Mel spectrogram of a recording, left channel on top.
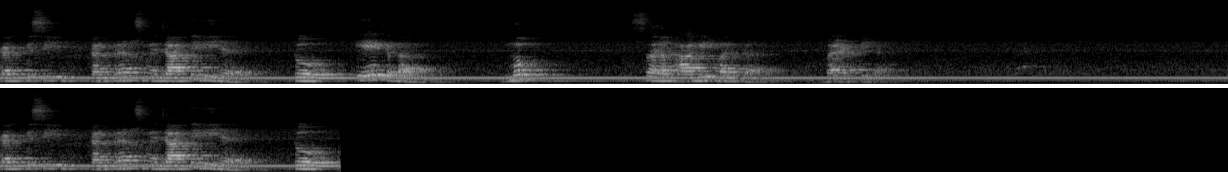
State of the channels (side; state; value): right; drops out; at 3.5 s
